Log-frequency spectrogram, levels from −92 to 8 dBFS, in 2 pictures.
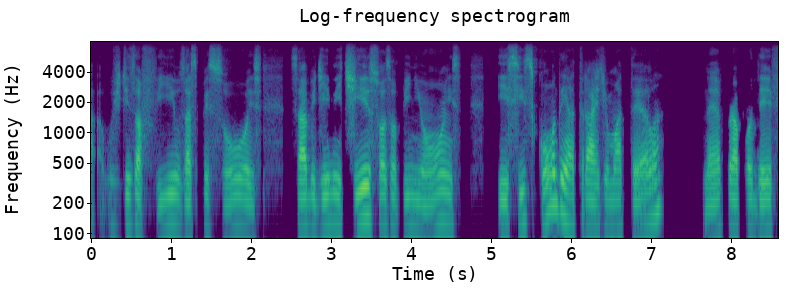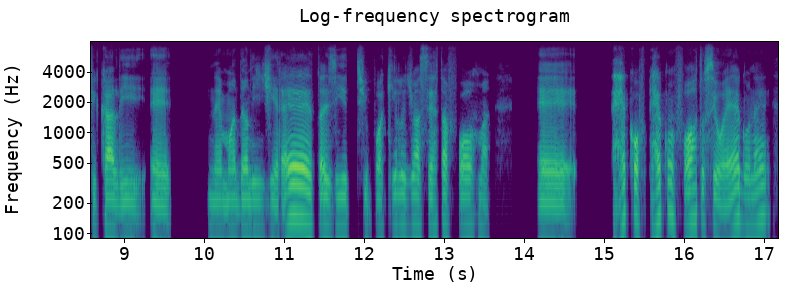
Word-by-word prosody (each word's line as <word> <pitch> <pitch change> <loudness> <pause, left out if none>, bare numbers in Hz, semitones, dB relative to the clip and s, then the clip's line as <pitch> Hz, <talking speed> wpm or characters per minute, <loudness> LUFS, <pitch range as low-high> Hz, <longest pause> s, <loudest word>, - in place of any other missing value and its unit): a - - -20
os 110 -1 -10
desafios, 115 0 -3
as 105 - +1
pessoas, 105 0 -4 0.4
sabe, 115 0 +3
de 115 +2 -3
emitir 125 +4 +2
suas 120 -3 -1
opiniões 115 +2 -4 0.5
e 110 0 -2
se - - -3
escondem 175 +7 +2
atrás 110 -3 +1
de 115 - -8
uma 110 0 -1
tela, - - -1 0.5
né, 100 +3 -1
pra 110 -2 +5
poder 110 0 -2
ficar 110 +1 +3
ali, 105 0 -3
eh, 100 -2 0 0.5
né, 105 0 -5
mandando 110 +1 -1
indiretas 115 +4 +5
e, 115 0 -5
tipo, - - -5
aquilo 125 0 -4
de 120 - -6
uma 120 - +3
certa 115 +2 -1
forma, 115 0 -1 0.6
eh, 105 -1 +1 0.5
recon - - +3
reconforta - - +2
o - - -6
seu - - 0
ego, 120 +3 +2
né. 140 +6 -2
110 Hz, 140 wpm, -24 LUFS, 105-120 Hz, 0.6 s, pra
